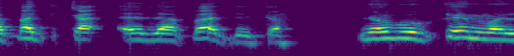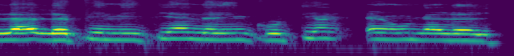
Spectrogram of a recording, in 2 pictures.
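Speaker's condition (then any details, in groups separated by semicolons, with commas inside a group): Cerebral palsy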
